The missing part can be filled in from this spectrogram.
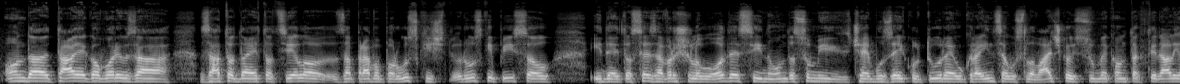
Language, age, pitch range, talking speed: Croatian, 40-59, 135-165 Hz, 190 wpm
